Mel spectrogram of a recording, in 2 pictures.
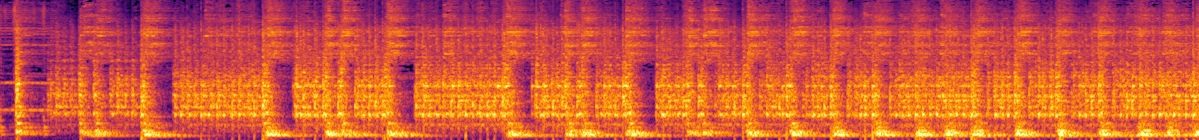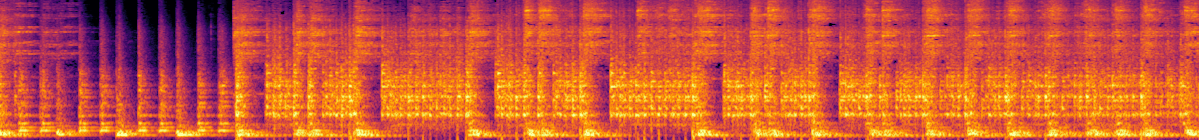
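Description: Music with fast, dense drumming over steady held tones. For about two seconds just past the middle, the low drums drop out and only quick high taps remain.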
